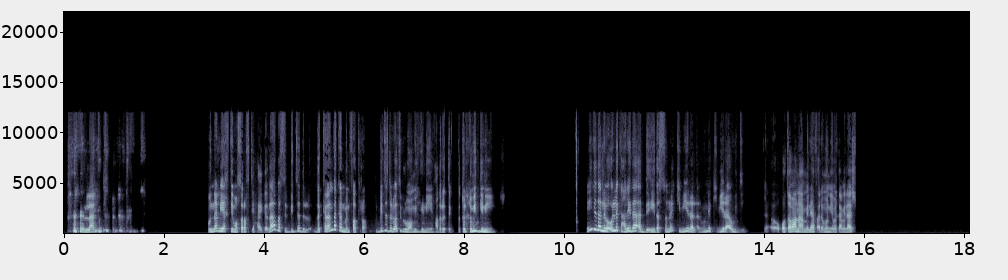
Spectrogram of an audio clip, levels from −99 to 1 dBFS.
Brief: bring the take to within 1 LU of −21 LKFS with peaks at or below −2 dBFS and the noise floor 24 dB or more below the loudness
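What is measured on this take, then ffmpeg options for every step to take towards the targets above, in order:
integrated loudness −27.0 LKFS; sample peak −10.0 dBFS; target loudness −21.0 LKFS
→ -af "volume=6dB"

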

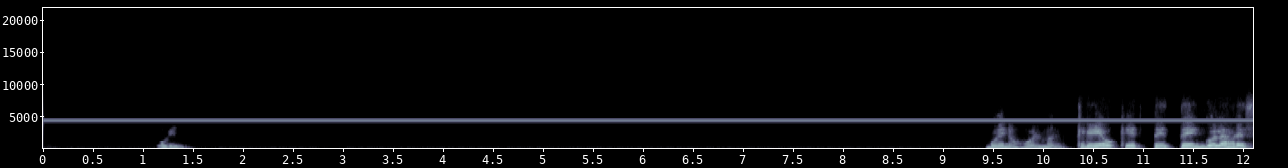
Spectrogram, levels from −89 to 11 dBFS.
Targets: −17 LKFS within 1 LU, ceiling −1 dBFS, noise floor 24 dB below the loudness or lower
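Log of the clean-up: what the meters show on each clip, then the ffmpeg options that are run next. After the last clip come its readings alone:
interfering tone 4,400 Hz; level of the tone −39 dBFS; integrated loudness −31.0 LKFS; sample peak −11.0 dBFS; target loudness −17.0 LKFS
→ -af "bandreject=frequency=4400:width=30"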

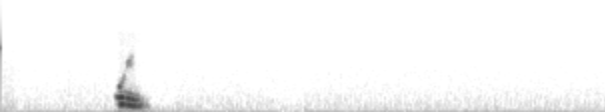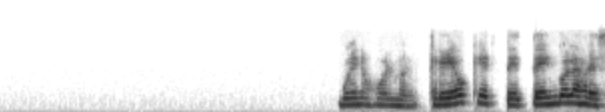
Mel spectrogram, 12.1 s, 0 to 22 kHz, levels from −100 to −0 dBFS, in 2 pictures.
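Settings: interfering tone none found; integrated loudness −25.5 LKFS; sample peak −11.0 dBFS; target loudness −17.0 LKFS
→ -af "volume=8.5dB"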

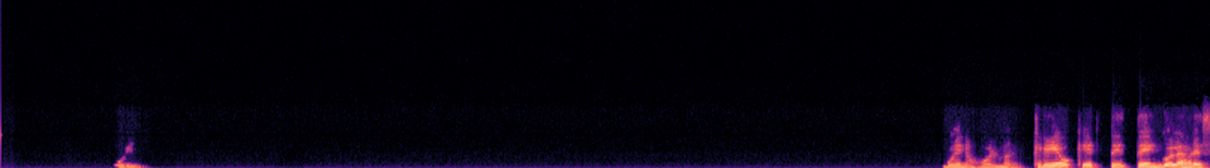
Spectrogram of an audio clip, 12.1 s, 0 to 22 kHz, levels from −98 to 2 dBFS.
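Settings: integrated loudness −17.0 LKFS; sample peak −2.5 dBFS; background noise floor −75 dBFS

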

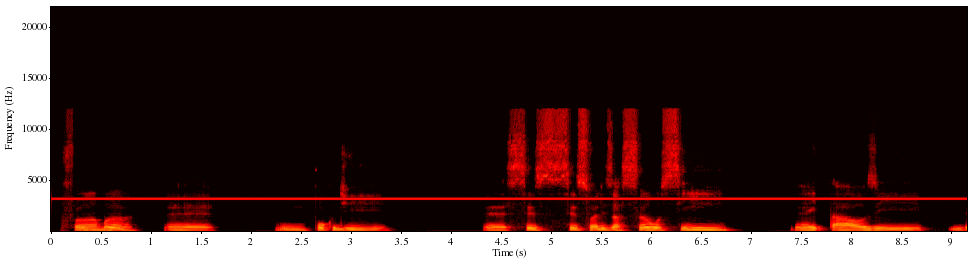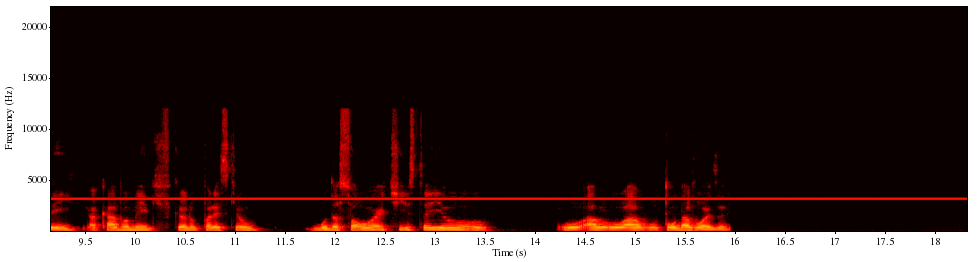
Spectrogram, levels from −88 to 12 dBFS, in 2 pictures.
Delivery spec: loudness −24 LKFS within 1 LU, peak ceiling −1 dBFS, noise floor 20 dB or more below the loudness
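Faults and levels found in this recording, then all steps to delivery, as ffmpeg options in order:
interfering tone 3,200 Hz; level of the tone −49 dBFS; integrated loudness −33.0 LKFS; sample peak −16.5 dBFS; target loudness −24.0 LKFS
→ -af "bandreject=frequency=3200:width=30"
-af "volume=9dB"

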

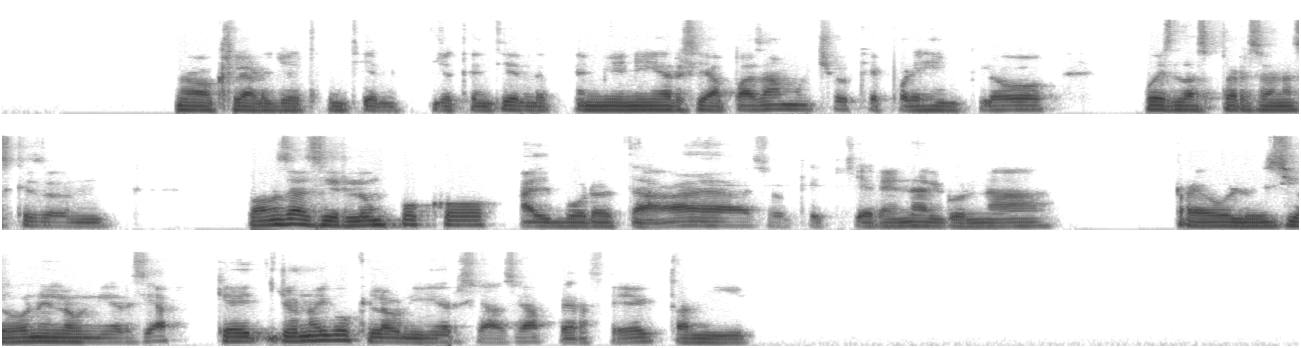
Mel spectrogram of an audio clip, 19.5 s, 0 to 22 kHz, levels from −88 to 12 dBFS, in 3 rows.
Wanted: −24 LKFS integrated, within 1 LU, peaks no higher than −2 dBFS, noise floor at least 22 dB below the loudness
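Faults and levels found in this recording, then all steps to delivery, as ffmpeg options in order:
integrated loudness −20.0 LKFS; sample peak −3.5 dBFS; target loudness −24.0 LKFS
→ -af "volume=-4dB"

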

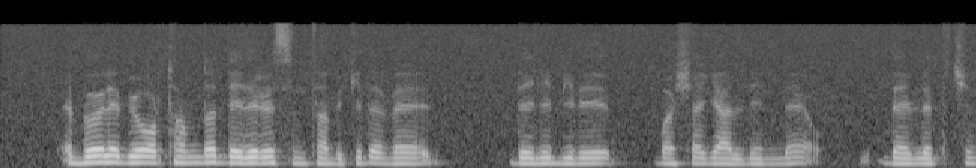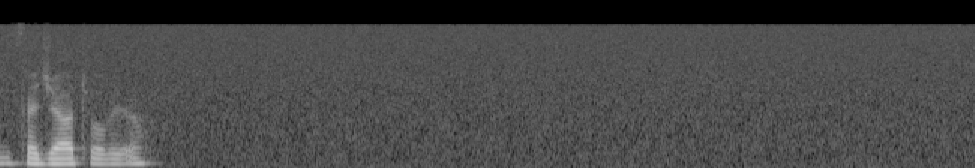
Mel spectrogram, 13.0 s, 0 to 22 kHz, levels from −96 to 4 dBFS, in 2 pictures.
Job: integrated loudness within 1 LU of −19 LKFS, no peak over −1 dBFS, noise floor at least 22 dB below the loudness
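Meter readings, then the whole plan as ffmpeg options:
background noise floor −44 dBFS; target noise floor −46 dBFS; integrated loudness −23.5 LKFS; sample peak −6.0 dBFS; target loudness −19.0 LKFS
→ -af "afftdn=noise_reduction=6:noise_floor=-44"
-af "volume=4.5dB"

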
